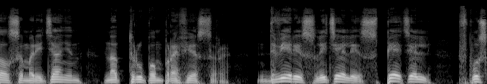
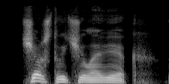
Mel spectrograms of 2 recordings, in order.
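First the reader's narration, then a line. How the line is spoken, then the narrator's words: Sigh. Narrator (Russian): вздохнул Коля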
